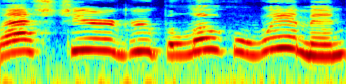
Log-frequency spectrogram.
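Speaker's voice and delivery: put-on American southern accent. Reading a news article aloud to the audience: southern accent. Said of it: "why am I doing a southern accent?".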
